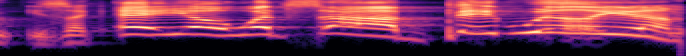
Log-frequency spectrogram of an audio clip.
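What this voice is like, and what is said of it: Thick put-on Long Island accent. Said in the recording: “this thick Long Island accent.”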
